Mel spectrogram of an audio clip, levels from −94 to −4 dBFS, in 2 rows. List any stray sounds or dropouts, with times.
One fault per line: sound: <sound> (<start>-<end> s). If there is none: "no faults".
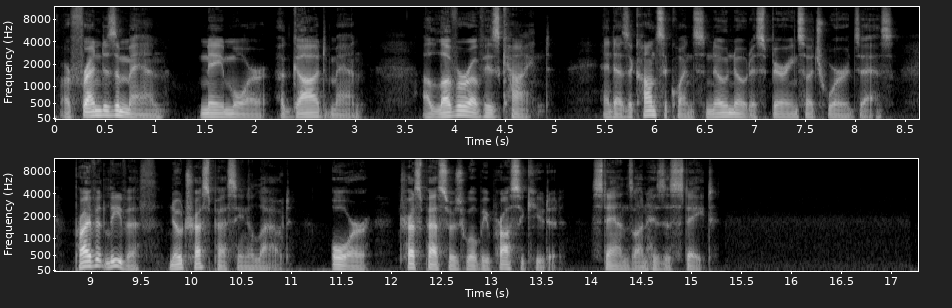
no faults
